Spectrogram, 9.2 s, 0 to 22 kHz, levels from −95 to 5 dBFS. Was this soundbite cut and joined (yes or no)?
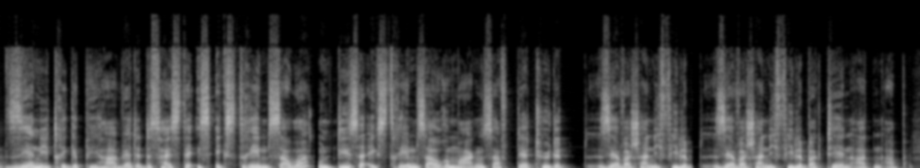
yes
